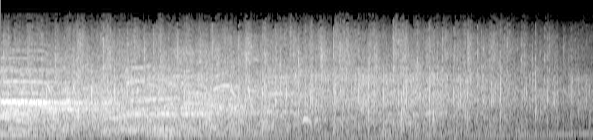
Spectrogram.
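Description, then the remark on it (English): Loud crowd applause with cheering and whoops, dense clapping that starts strong and gradually tapers off over six seconds, with high-pitched shouts standing out early. “All them crazy cats are going wild for you.”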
